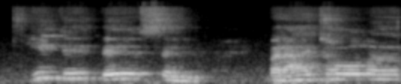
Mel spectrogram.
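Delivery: tearful, crying, high and drawn out. Retelling what was said to the manager while crying: retelling own crying words. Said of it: "by then now I'm ball crying".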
